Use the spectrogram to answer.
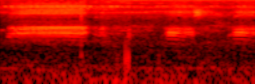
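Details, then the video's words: At dusk, crows atop trees by their nests call out: a long rasping caw, then two shorter hoarse caws, with a brief low thump between them. "សំបុកសត្វក្អែក ជាមួយសំលេង នៅពេលល្ងាច"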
